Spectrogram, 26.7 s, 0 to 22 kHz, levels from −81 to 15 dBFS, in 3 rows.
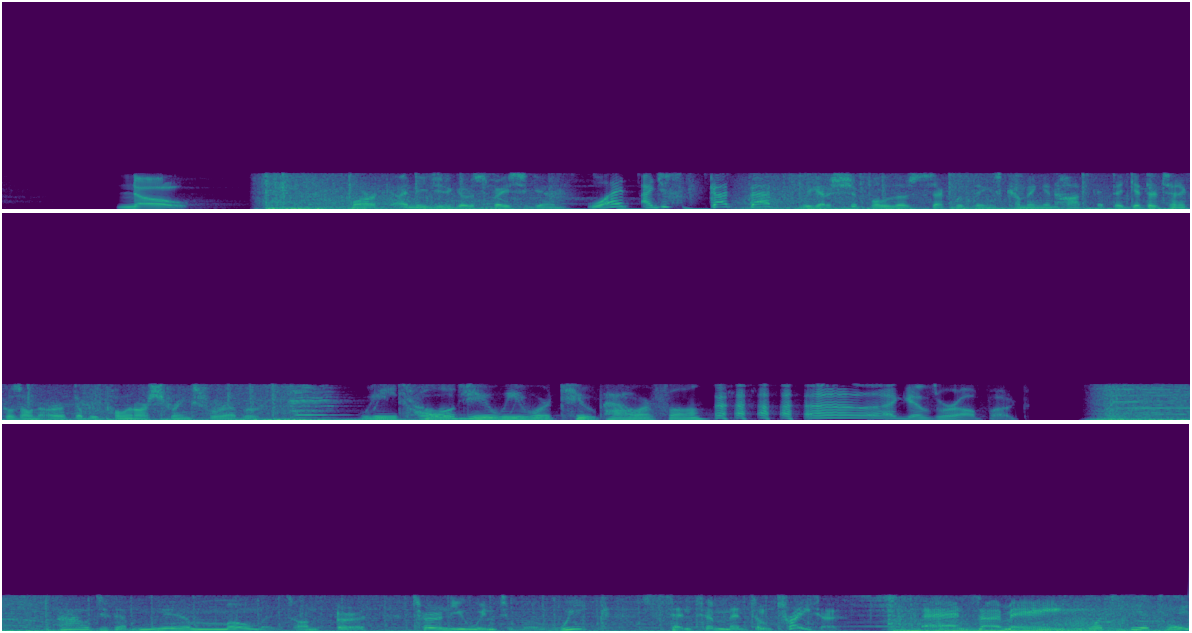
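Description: No technical faults can be heard anywhere in this audio.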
